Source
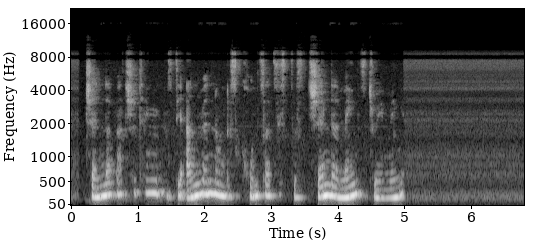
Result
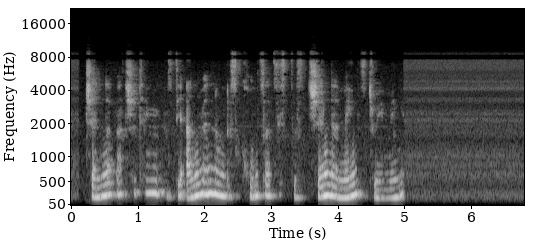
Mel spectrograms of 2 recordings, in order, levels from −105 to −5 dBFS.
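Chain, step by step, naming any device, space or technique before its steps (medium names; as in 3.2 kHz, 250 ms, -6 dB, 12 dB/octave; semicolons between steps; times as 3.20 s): public-address speaker with an overloaded transformer (transformer saturation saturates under 320 Hz; band-pass 300–5000 Hz); trim +1.5 dB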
